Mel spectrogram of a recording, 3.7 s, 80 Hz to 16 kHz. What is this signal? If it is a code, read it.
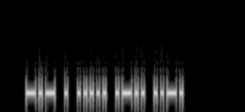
Morse code, heard as a keyed tone, about 25 wpm, 700 Hz. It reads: KE5LF
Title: USA Call Signs - 5 Characters - Repeated 2x - 25wpm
